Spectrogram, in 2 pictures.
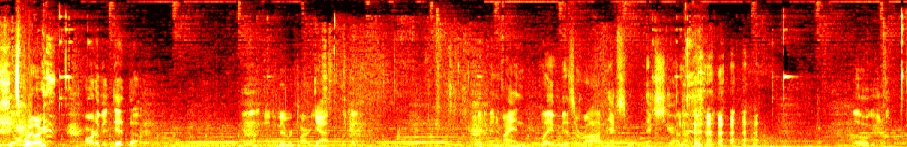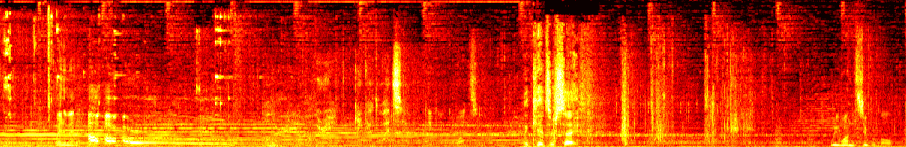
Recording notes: LIVE from their panel at Louisville Supercon 2018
